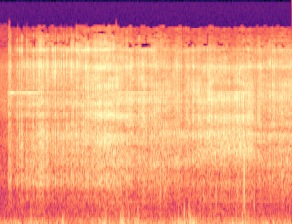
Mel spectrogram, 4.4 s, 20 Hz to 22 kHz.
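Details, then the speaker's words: Arrma Kraton electric RC truck on 4S with dBoots Backflip tires: whirring under light throttle with irregular scraping ticks and rattles; front driveshaft diff output grub screw backed out and slipping on main input shaft, fixed by heating and reinstalling. "it sounds like something is something is rubbing yep I think so too I know it gets real it might be nicking at the shaft it's hard to tell"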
